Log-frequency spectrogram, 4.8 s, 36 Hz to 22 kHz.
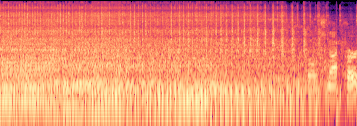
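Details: Snapper SR1028 riding mower, Briggs & Stratton flathead single, during carb mixture screw adjustment (turned in under a quarter turn): chugs about four beats a second, ragged firing sagging unevenly; still not running right.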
